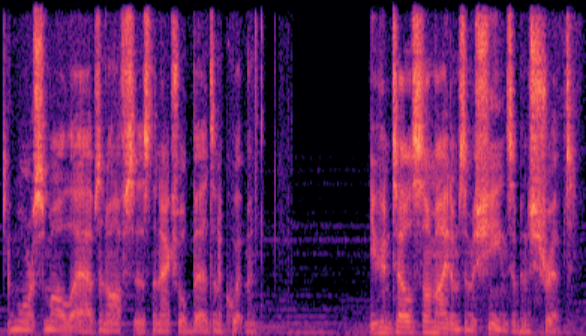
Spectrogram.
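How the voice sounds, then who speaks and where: A man's voice: deep voice, creaky, fairly bright tone. A man hosting a storytime game playthrough, reading narration aloud and chatting casually. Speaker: host reading a visual novel aloud.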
